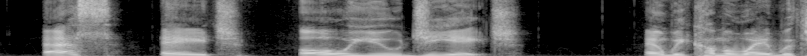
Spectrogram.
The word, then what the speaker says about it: Shough: The spelling of that, like think of the word rough. ROUGH. It's the same thing. It's just SHOUGH.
